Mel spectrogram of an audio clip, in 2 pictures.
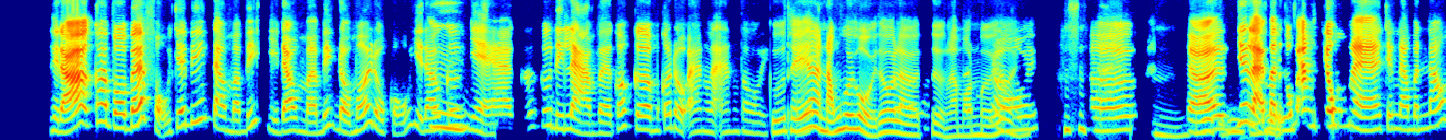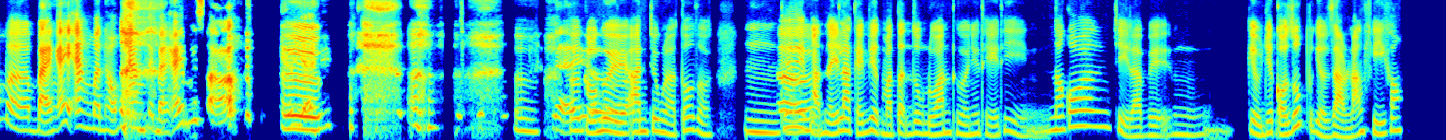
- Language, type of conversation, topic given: Vietnamese, podcast, Làm sao để biến thức ăn thừa thành món mới ngon?
- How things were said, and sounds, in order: other background noise; tapping; laugh; laugh; laugh; laughing while speaking: "vậy"; laugh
